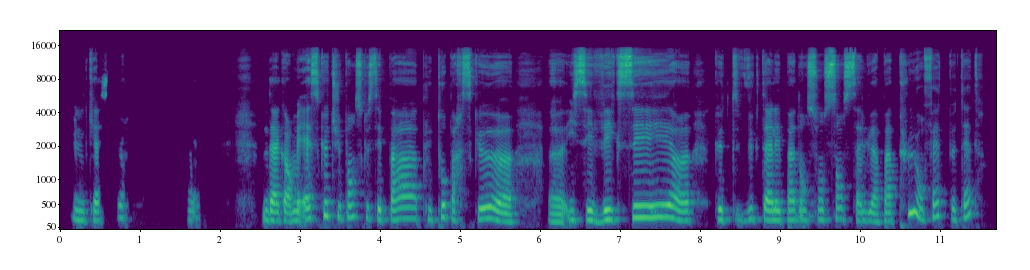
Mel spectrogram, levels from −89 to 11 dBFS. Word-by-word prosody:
Une 190 -3 -6
cassure, 180 +7 -6 0.8
ouais. - - -13 0.8
D'accord, 175 -3 +1
mais 185 0 -1
est-ce 220 +1 +2
que - - -1
tu 270 -3 -5
penses 240 +2 -3
que 235 - -11
c'est 215 -2 0
pas 215 +3 -3
plutôt 215 +2 -6
parce - - -1
que, 210 - -4
heu 185 -8 +2 0.5
heu 155 -1 -4
il 190 - -6
s'est 190 0 +6
vexé? 235 +8 +4
Heu, 180 -4 -1 0.3
que 200 - -1
t 195 0 -9
vu 195 +3 -11
que 200 - -22
tu 205 - -3
allais 185 -1 +2
pas 190 +1 -4
dans 190 0 -8
son 195 +1 0
sens, 210 +2 +5
ça 180 -4 +2
lui 175 0 -5
a 160 - -6
pas 170 +2 -5
plu 330 - 0
en 310 - -2
fait 255 +7 -5
peut-être? 230 +9 -8
200 Hz, 200 wpm, -21 LUFS, 185-225 Hz, 0.8 s, s'est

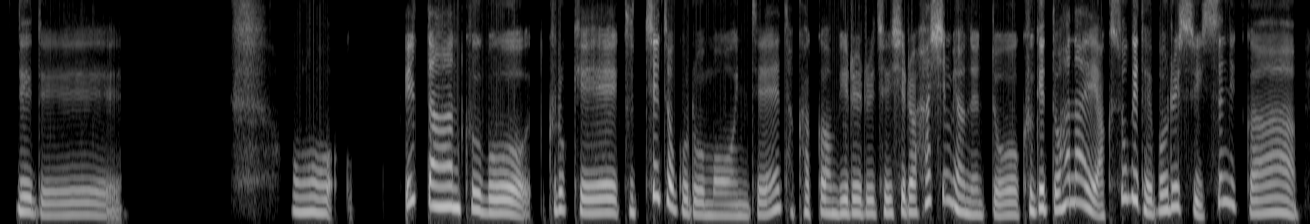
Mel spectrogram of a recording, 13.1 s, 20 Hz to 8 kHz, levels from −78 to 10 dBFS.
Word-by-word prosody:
네네. 160 -5 -4 1.7
어. 190 -2 0 0.7
일단 270 -6 +4
그 235 -3 +2
뭐 180 -4 +3 0.2
그렇게 185 -4 +1
구체적으로 200 - 0
뭐 150 -1 -3
인제 160 - -3
자 185 - -12
가까운 185 -2 -2
미래를 175 0 +1
제시를 190 +2 +1
하시면은 225 - +2
또 160 0 -1
그게 220 +7 +3
또 225 +1 -1
하나의 310 - +1
약속이 360 - 0
돼 185 - 0
버릴 225 +5 +1
수 185 -7 +1
있으니까 185 - -2
185 Hz, 230 characters per minute, -23 LUFS, 165-230 Hz, 1.7 s, 일단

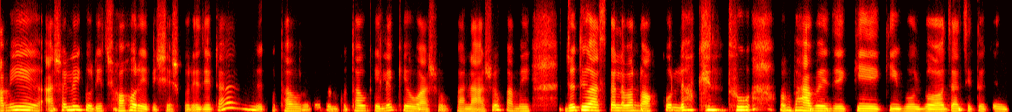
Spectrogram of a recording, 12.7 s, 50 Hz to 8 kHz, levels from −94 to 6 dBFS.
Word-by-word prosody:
আমি 185 +4 -3 0.5
আসলেই 225 +3 +3
করি 160 - -1 0.2
শহরে, 175 0 +2
বিশেষ 125 - -6
করে - - -5
যেটা 140 - -4 0.3
উম 250 -3 0 0.2
কোথাও, 160 -4 -5 0.3
নতুন 145 +1 -9
কোথাও 180 -1 -2
গেলে 160 +3 -2
কেউ 165 -1 0 0.2
আসুক 145 - -9
বা 150 - -6
না - - -2
আসুক, 255 - -3
আমি 155 -1 -6 0.6
যদিও 205 +3 +8
আজকাল 195 -1 -1
আবার 185 +1 +2
নক 170 - +1
করলেও 200 +3 +1 0.2
কিন্তু 225 -2 +4 0.8
ভাবে 180 -4 +4 0.2
যে, 155 - -2 0.2
কে - - -1 0.3
কি - - -3 0.2
বলবো 150 -1 -2 0.2
অযাচিত 145 +1 -1 0.2
কেউ। 150 - -4
180 Hz, 145 wpm, -23 LUFS, 155-205 Hz, 0.8 s, যদিও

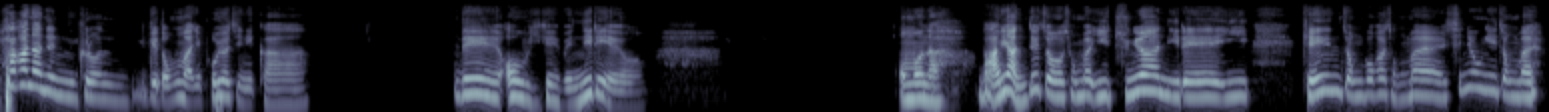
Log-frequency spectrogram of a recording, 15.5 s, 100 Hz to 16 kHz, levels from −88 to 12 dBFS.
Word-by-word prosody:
화가 350 +1 +8
나는 245 - +1
그런 185 -5 -6 0.2
게 190 - -2
너무 180 +5 -4
많이 170 -3 0
보여지니까. 150 -6 -6 1.5
네 230 -2 +1
어우 200 -2 +1
이게 165 +2 -9
웬일이에요? 150 - -3 2.5
어머나, 185 -2 +2 0.4
말이 225 +4 +6
안 170 -7 +9
되죠. 240 -8 0
정말 215 0 -3
이 210 0 -3
중요한 255 +3 +2
일에 200 -1 0
이 210 +2 -8 0.5
개인 255 +4 +2
정보가 225 +1 -5
정말 205 0 -4
신용이 280 +4 -8
정말 210 -3 -1
205 Hz, 215 characters per minute, -28 LUFS, 185-230 Hz, 2.5 s, 안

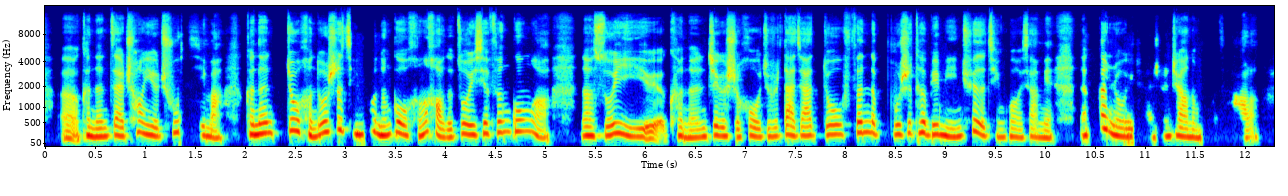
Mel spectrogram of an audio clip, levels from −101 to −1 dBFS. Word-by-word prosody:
呃， - - -3
可 195 - +2
能 175 0 +3
在 200 -1 +1
创 250 +6 -2
业 200 -4 +3
初 255 +9 -4
期 200 - -6
嘛， 165 -5 0 0.2
可 225 - +2
能 240 +2 +5
就 300 -1 +3
很 200 -9 +1
多 235 +8 +3
事 320 +4 0
情 225 -8 +1
不 280 - -3
能 205 0 +5
够 245 -2 +3
很 195 +3 0
好 180 -10 0
地 160 - -1
做 225 +6 +1
一 215 - +4
些 245 +4 +1
分 265 +4 -3
工 285 0 -2
啊， 175 -8 -3 0.3
那 195 +1 +3
所 195 +2 +1
以 180 - +1
可 195 - -1
能 160 +2 0
这 205 +3 +1
个 185 - +2
时 185 -3 -2
候 180 +1 -1
就 175 +1 -4
是 180 - -3
大 205 +1 0
家 195 +1 -1
都 210 +3 -1
分 255 +4 0
得 245 - -1
不 220 - -1
是 235 - -1
特 260 +2 +2
别 220 -1 +1
明 185 -5 +3
确 260 +8 -1
的 220 - +2
情 170 -4 -6
况 170 -1 -3
下 170 +2 -5
面， 155 -1 -2 0.3
那 200 - +1
更 355 -3 +3
容 185 -3 +4
易 175 - +2
产 - - -26 0.2
生 185 - 0
这 190 0 0
样 175 - +2
的 165 - +1
摩 155 - -1 0.4
擦 155 - -4
了。 165 - -10
200 Hz, 325 characters per minute, -22 LUFS, 180-235 Hz, 0.4 s, 能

